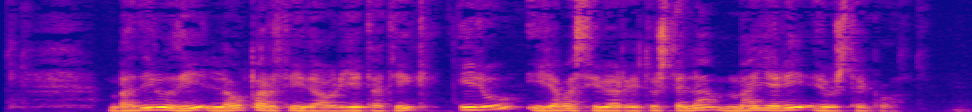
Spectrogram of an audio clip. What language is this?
Basque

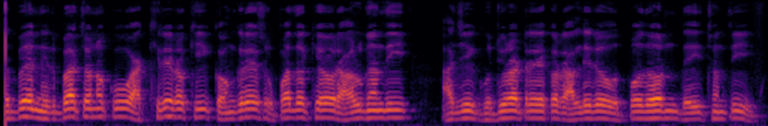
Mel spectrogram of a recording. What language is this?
Odia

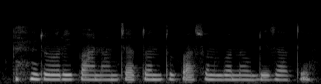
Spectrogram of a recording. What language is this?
Marathi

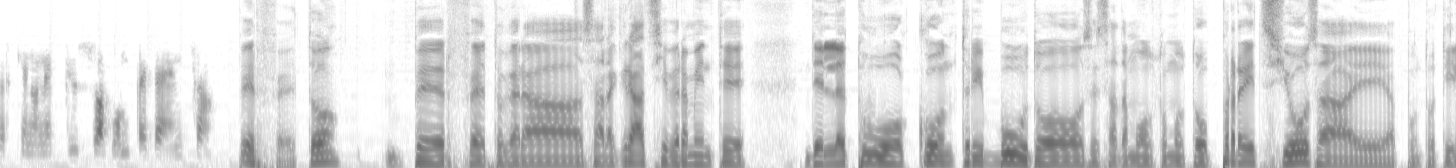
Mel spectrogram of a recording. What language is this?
Italian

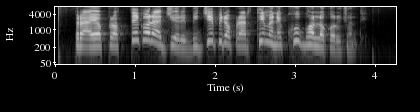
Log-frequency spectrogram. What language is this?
Odia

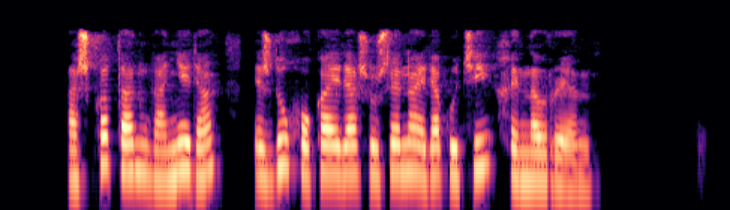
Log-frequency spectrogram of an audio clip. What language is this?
Basque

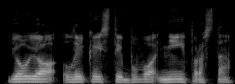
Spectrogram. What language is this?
Lithuanian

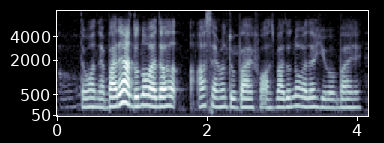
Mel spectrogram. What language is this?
English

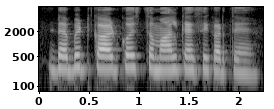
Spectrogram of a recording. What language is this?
Hindi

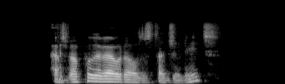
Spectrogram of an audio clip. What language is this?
Catalan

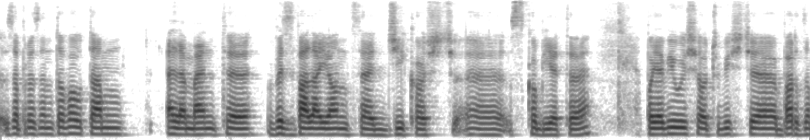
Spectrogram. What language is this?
Polish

